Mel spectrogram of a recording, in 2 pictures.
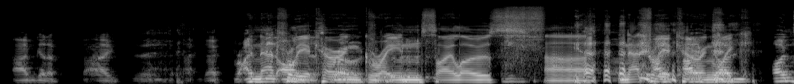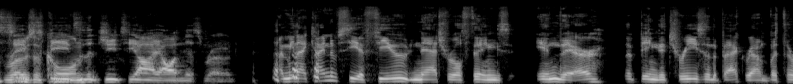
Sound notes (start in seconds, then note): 5.4 chuckles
